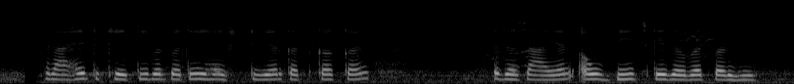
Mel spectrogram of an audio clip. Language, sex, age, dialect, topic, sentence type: Chhattisgarhi, female, 18-24, Western/Budati/Khatahi, agriculture, question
